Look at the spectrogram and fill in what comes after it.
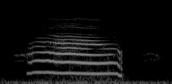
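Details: Affectionate stray cat at a workplace, showing its belly and asking to be petted; one loud, steady, drawn-out meow about a second long with rich harmonics, ending in an abrupt downward drop.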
